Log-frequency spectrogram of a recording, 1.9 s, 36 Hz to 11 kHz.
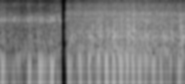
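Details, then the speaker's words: Honda Wave Alpha 110 motorcycle, other shops called the noise normal: quick regular idle beat with gritty rasp like grinding stones inside on every firing; engine to be torn down. "oh yan so yun yung tunog niya parang may naggiging ng bato sa loob"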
